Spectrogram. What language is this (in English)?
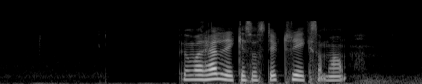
Norwegian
